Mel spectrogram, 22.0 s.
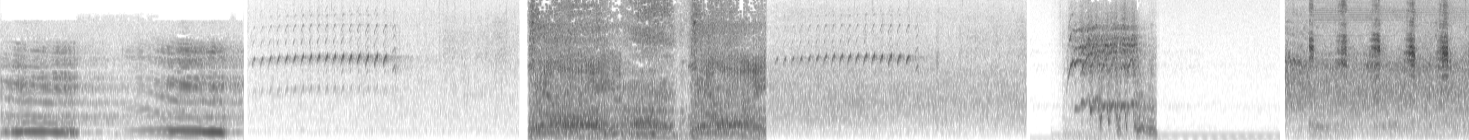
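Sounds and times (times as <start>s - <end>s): splashing water: 5.9s - 7.8s
horse whinny: 16.0s - 17.4s.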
